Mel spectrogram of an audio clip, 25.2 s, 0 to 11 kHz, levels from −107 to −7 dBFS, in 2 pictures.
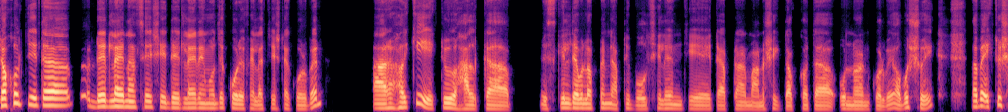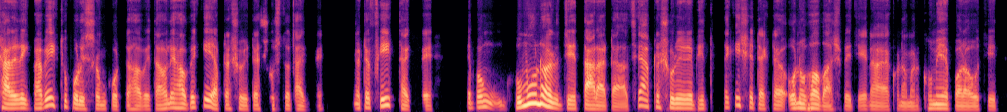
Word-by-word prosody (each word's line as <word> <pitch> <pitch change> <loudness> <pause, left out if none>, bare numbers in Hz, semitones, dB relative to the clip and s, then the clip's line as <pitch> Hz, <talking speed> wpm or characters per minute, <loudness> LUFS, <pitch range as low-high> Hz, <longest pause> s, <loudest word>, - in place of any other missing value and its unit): যখন 210 +7 +7
যেটা 210 -1 +6 0.5
আ - - -10
ডেডলাইন 175 0 +7
আছে 165 +1 -4
সেই 155 -2 -1
ডেডলাইনের 140 -1 0
মধ্যে 135 +2 -4
করে 125 -2 +3
ফেলার 110 -2 -5
চেষ্টা 125 -3 -7
করবেন। 105 -1 -2 0.8
আর 130 - +7
হয় 150 0 +2
কি 270 - -1
একটু 130 +5 -4 0.2
হালকা 110 0 0 0.7
skill 140 -1 -1
development 135 0 +1
আপনি 130 - -10
বলছিলেন 120 +4 -4 0.2
যে 115 - -6 0.2
এটা 105 - -8
আপনার 105 -2 -6
মানসিক 100 +5 -6
দক্ষতা 105 - -3 0.3
উন্নয়ন 105 -2 -3
করবে, - - -3
অবশ্যই। - - -2 0.5
তবে 170 +3 +3
একটু 225 - -2
শারীরিকভাবে 130 - +3
একটু 185 - -8
পরিশ্রম 115 -1 -1
করতে 100 - -5
হবে। 100 -1 -3
তাহলে 120 +6 -1
হবে 135 +3 +1
কি, 195 - +2
আপনার 115 -1 -7
শরীরটা 105 -3 -4
সুস্থ - - -13 0.2
থাকবে, - - -7 0.5
একটা 140 +2 -2
ফিট 205 +3 +4
থাকবে - - -4 0.5
এবং 155 +1 0 0.4
ঘুমোনোর 220 - +8 0.2
যে 120 - +1 0.2
তাড়াটা 105 -3 +3
আছে 90 - -15
আপনার 160 -3 -6
শরীরের 130 -3 +2
ভেতর 120 0 -9
থেকেই 175 +8 -5
সেটা 135 -5 -5
একটা 115 - -5 0.2
অনুভব 130 -2 +3
আসবে 100 - -10
যে, 100 - -8
"না 100 - -3
এখন 100 +2 -16
আমার 95 0 -9
ঘুমিয়ে 120 -1 0
পড়া 95 -2 0
উচিত।" 95 +1 -10
130 Hz, 155 wpm, -23 LUFS, 110-150 Hz, 0.8 s, ঘুমোনোর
